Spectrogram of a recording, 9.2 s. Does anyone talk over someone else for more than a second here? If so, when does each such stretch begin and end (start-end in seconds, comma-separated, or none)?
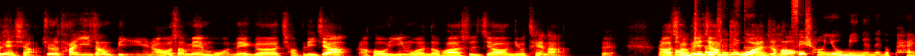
6.7-8.1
